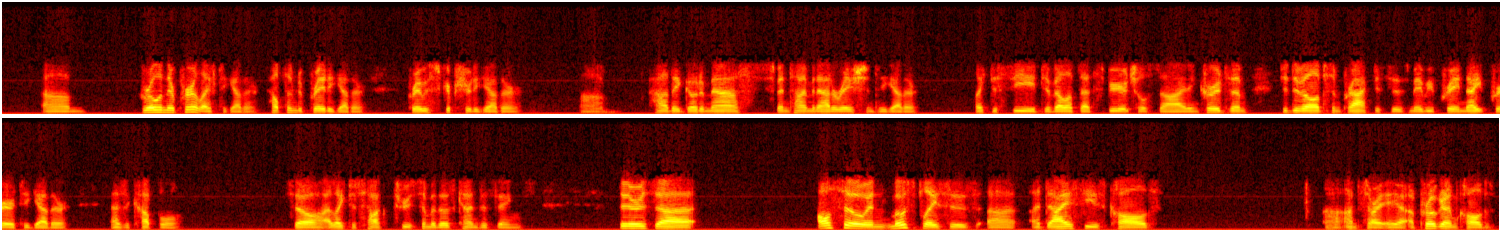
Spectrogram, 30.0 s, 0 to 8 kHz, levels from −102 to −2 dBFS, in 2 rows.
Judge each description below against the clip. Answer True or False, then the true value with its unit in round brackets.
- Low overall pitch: True (115 Hz)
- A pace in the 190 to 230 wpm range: False (155 wpm)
